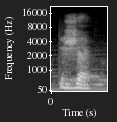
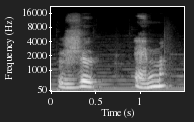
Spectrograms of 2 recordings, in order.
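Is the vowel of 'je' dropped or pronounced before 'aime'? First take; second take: dropped; pronounced. First: The vowel of je is dropped. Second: The vowel of je is fully pronounced. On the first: The speaker calls it right. "on dit j'aime" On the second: The speaker calls it wrong. "On ne dit pas je aime"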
